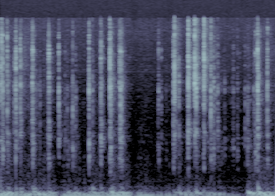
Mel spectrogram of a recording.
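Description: Typing on a computer keyboard: a quick, uneven run of keystrokes, several a second.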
